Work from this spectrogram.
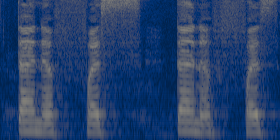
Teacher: फा पे बहुत ज़्यादा देर नहीं रुकना कि 2, ढाई, 3 तक चले, जस्ट जमाओ देना है, शो करना है कि लेटर ट्वाइस है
